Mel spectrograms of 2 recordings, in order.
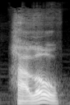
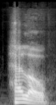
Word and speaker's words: Hallo: Notice the difference in pronunciation. It's hallo and not hello.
